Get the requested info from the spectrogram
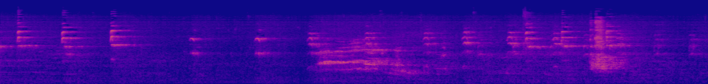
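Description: Bird calls: a series of short, pitched calls repeated about once or twice a second, with a longer sliding sound about four seconds in.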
